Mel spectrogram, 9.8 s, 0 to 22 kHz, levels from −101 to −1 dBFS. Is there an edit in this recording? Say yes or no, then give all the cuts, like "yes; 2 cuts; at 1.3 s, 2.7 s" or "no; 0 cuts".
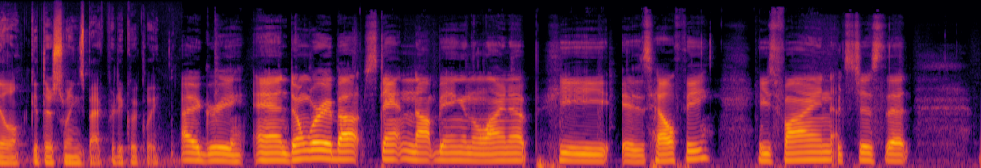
yes; 1 cut; at 8.4 s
